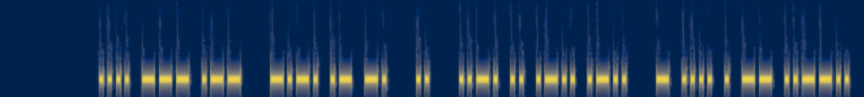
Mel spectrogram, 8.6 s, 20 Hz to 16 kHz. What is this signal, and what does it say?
Morse code, heard as a keyed tone, about 28 wpm, 700 Hz. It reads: HOW CAN I FILL THEM?
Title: Sentences from Top 1000 Words - Review Part 3 - 28wpm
